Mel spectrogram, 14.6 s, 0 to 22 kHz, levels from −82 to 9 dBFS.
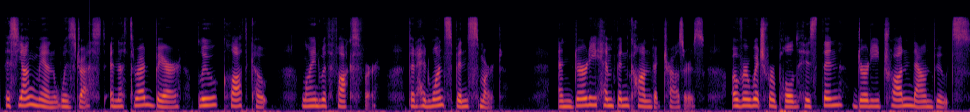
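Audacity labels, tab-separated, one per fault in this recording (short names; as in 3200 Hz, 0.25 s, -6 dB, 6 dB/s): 1.340000	1.340000	pop -22 dBFS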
